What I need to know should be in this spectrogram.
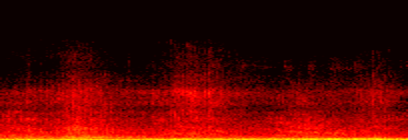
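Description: A motorbike passes by.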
